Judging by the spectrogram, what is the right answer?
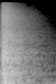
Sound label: Book Dropping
